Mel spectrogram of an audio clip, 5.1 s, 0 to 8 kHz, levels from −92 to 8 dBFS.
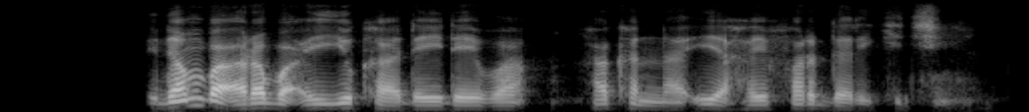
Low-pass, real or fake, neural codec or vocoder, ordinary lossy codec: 7.2 kHz; real; none; Opus, 24 kbps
